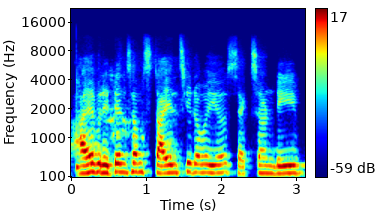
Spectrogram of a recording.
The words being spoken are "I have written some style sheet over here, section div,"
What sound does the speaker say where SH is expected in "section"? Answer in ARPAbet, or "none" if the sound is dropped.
S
